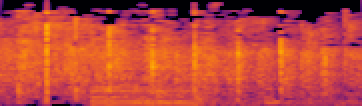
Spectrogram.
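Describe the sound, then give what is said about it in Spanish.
Audience clapping in a steady, even beat, with about eight sharp claps spaced evenly apart and a brief low tone sounding underneath in the first half. “Un aplauso para Luis. Aplauso para el querido Luis.”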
